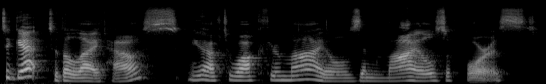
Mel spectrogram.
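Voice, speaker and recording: An actress playing a troubled young castaway woman, telling her story earnestly and with measured care in an audio drama. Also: lowish voice, animated, pushed and bright, exaggerated voice. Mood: reflective. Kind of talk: dramatic first-person audio drama narration.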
